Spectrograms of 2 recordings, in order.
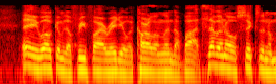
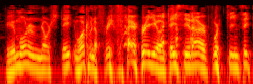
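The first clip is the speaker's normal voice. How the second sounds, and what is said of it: Imitates another person's voice. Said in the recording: “That was my Gabby Hayes imitation as I was choking right then.”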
